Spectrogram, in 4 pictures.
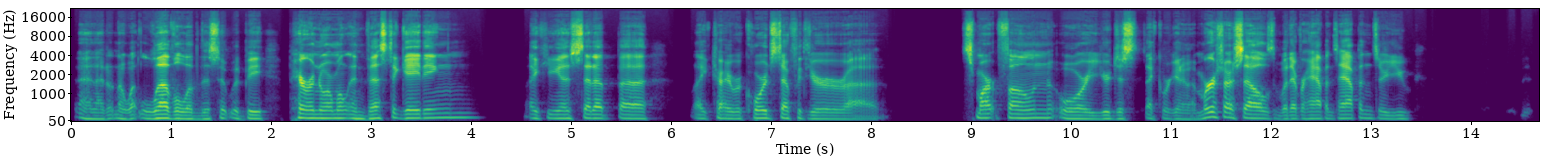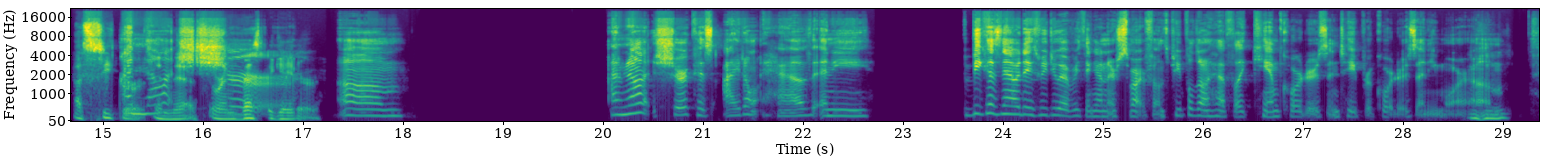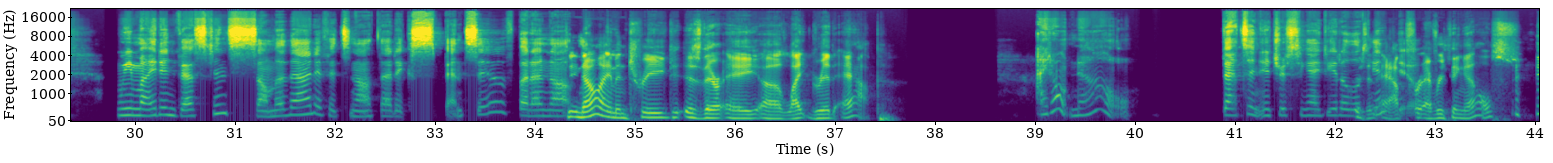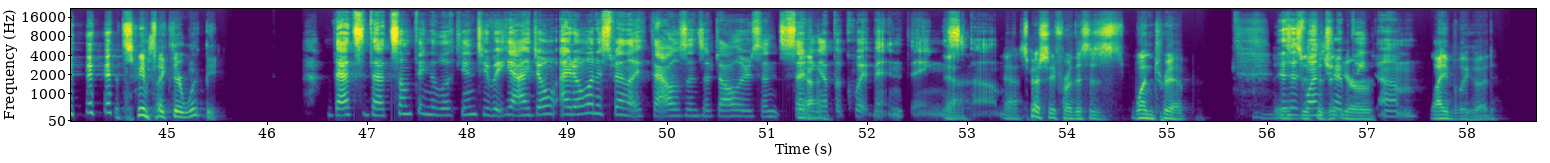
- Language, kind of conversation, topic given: English, advice, How do I plan my dream vacation?
- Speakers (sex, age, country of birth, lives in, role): female, 45-49, United States, United States, user; male, 55-59, United States, United States, advisor
- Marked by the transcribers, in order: other background noise; drawn out: "sure"; tapping; laughing while speaking: "It seems"; laugh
